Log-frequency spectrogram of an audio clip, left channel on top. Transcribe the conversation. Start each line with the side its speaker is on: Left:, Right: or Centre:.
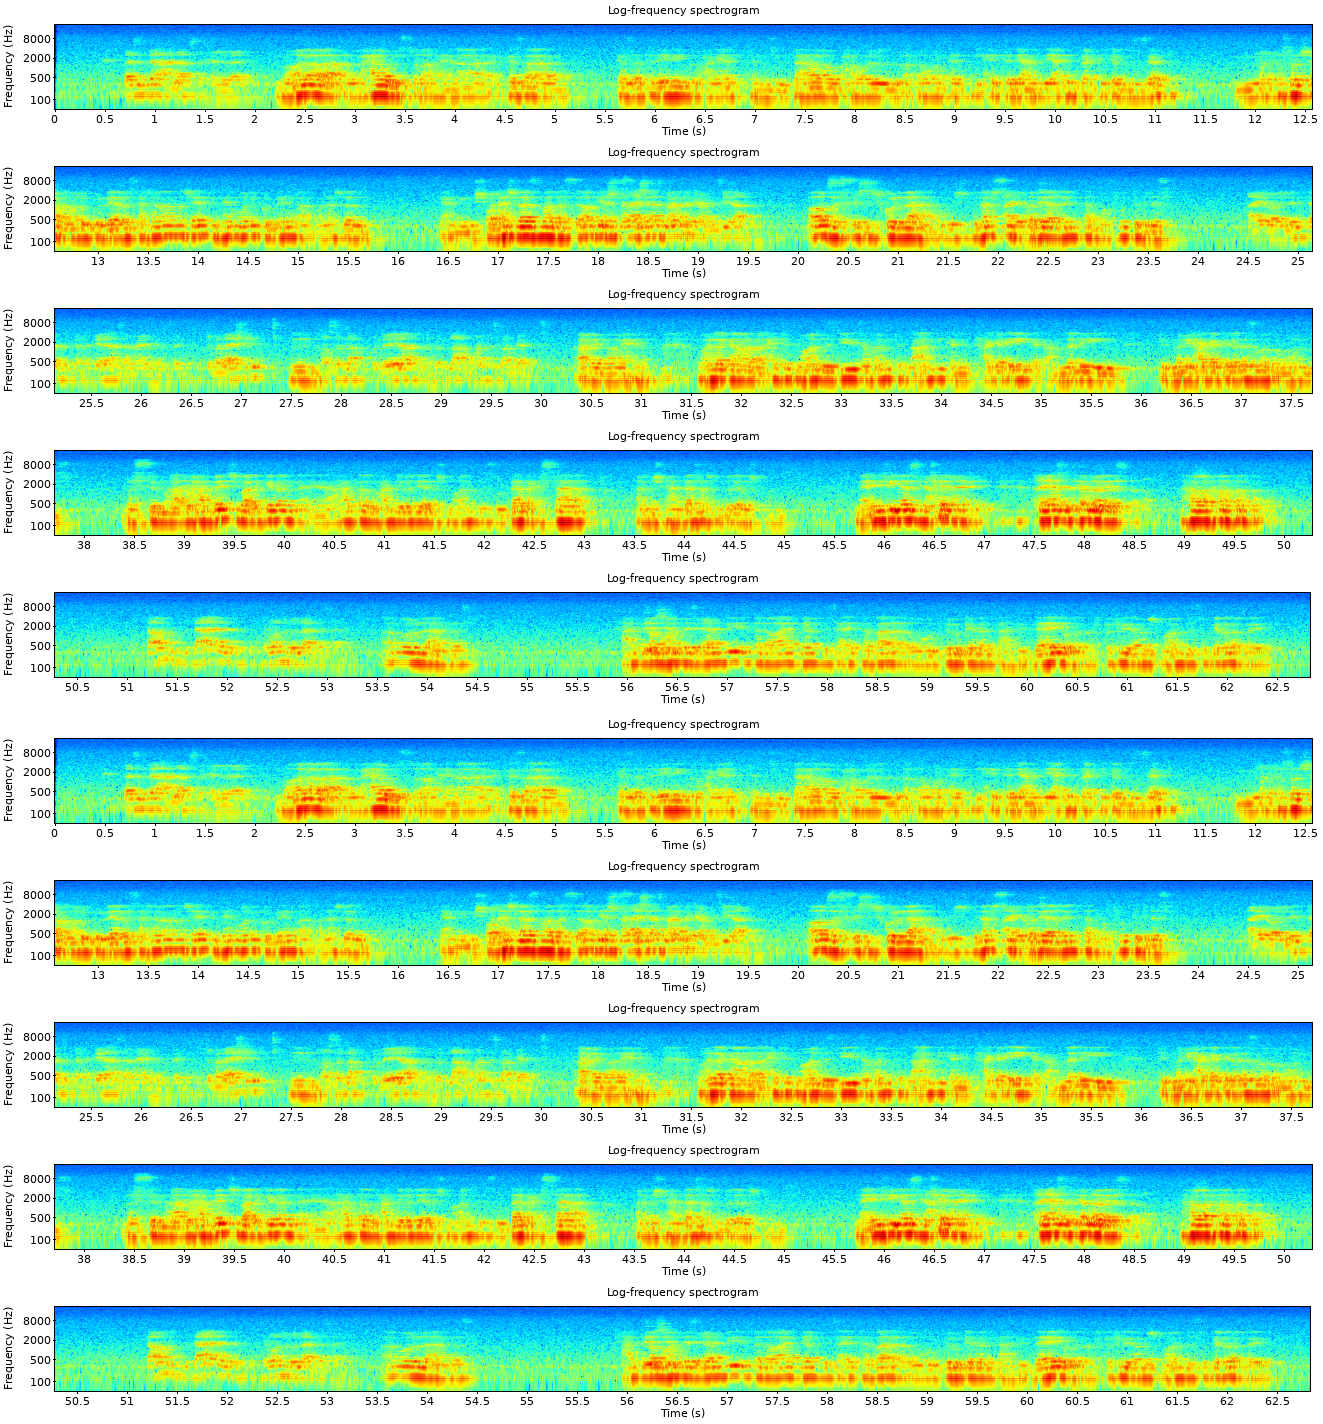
Right: لازم تلحق على نفسك خلي بالك
Left: ما انا بحاول الصراحة يعني انا كذا كذا تريننج وحاجات نزلتها وبحاول اطور حت... الحتة دي عندي يعني براكتيكال بالذات ما
Right: امم
Left: اقتصرش على مواد الكلية بس عشان انا شايف ان هي مواد الكلية ما ملهاش لازمة يعني مش
Right: خالص
Left: ملهاش لازمة
Right: بقى
Left: بس اه في
Right: مش
Left: اساسيات
Right: ملاش لازمه
Left: وكده
Right: على فكره مفيده على فكره
Left: اه
Right: بس
Left: بس
Right: مش
Left: مش كلها ومش بنفس
Right: ايوه
Left: الطريقة
Right: بالظبط
Left: اللي انت المفروض تدرسها
Right: ايوه اللي انت كنت فاكرها زمان انت كنت بتبقى داخل
Left: امم.
Right: انت خلاص تطلع من الكليه انت هتطلع مهندس بقى بجد
Left: ايوه
Right: <laughs>
Left: ايوه وقال لك انا حته مهندس دي زمان في عندي كانت حاجه ايه كانت عامله لي في دماغي حاجه كده لازم ابقى مهندس بس ما
Right: ايوه
Left: ما حبيتش
Right: ايوه
Left: بعد كده ان يعني انا حتى لما حد يقول لي يا باشمهندس وبتاع بحسها انا مش في هندسه عشان تقول لي يا باشمهندس مع ان في ناس
Right: يا
Left: بتحب
Right: عم عادي
Left: <laughs> في
Right: اي
Left: ناس
Right: حد
Left: بتحب
Right: بتقول له
Left: الاسم
Right: هندسه يا صاحبي
Left: <laughs>
Right: بتاع بتاع الميكروز بيقول له هندسه عادي
Left: انا بقول له هندسه حد
Right: بتمشي
Left: بقى مهندس
Right: الدنيا
Left: جنبي
Right: يعني
Left: انت لو قاعد جنبي ساعتها بقى وقلت له كده انت هتتضايق ولا <laughs> هتقول لي يا مش مهندس وكده ولا ايه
